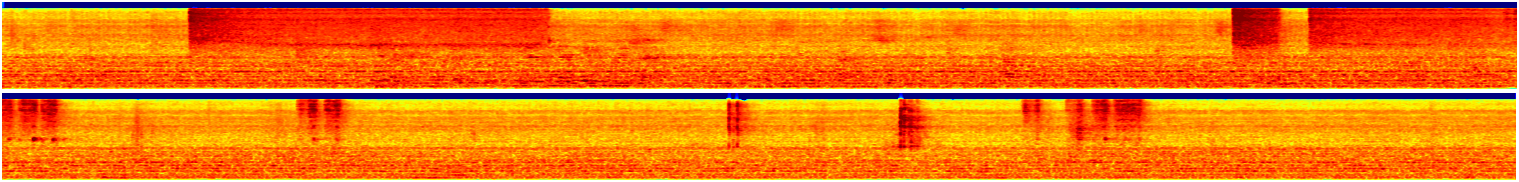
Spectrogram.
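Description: Aerosol spray paint can hissing in bursts: one long spray of about three seconds near the start, then several short ones of under a second. A steady motor hum runs underneath.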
